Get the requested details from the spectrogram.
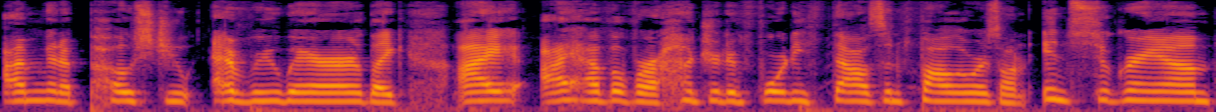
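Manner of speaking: mock-angry, heated ranting delivery. Retelling how a woman on a dating app went off on a man, retelling an angry rant. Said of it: "going off on this dude".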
